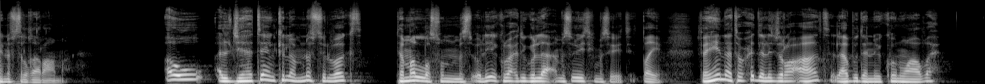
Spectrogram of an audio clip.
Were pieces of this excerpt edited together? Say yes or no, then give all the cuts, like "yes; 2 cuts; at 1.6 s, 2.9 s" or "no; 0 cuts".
no; 0 cuts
